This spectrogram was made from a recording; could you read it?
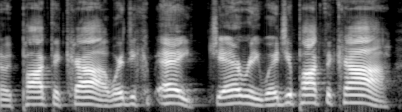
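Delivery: put-on Boston accent. Showing how everybody on the East Coast talks differently, in a Boston accent.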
